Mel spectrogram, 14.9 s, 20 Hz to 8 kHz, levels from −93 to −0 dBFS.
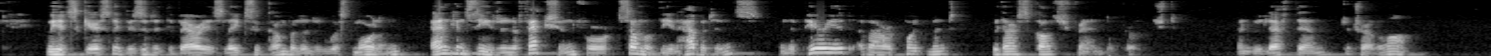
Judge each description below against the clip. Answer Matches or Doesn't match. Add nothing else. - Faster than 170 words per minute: Doesn't match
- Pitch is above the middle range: Doesn't match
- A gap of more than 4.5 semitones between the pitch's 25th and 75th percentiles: Matches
